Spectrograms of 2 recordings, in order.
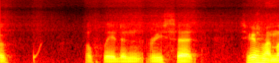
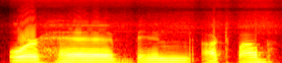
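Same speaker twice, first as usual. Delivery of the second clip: louder, drawn-out mock Russian gibberish; mock Russian accent; 2 semitones higher, 5 dB louder, much slower than usual. Shown as a demonstration. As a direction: make a slow, loud mockery of Russian. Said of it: "English Russian accent would sound something like".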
